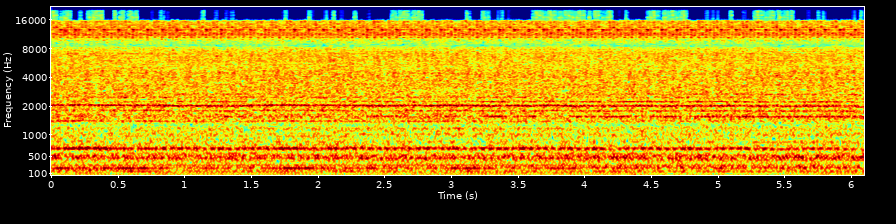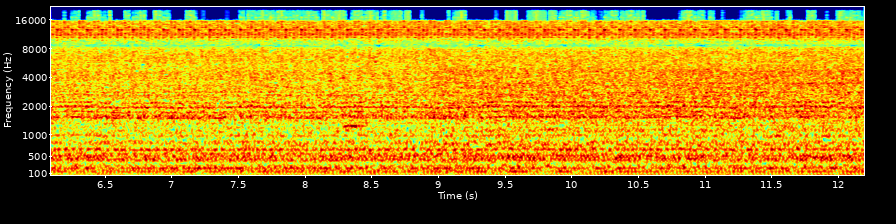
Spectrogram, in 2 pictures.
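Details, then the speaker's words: Chevrolet Aveo, F14D4 engine, cold start after sitting overnight, after replacing the oil pressure relief valve feeding the cam phasers to cure a brief start-up knock: steady, even idle with no phaser rattle; clean and healthy. "Доброе утро, ребята. Как и обещали, в машине теперь холодно. Оно простояло всю ночь."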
